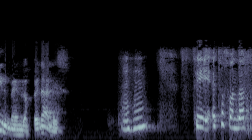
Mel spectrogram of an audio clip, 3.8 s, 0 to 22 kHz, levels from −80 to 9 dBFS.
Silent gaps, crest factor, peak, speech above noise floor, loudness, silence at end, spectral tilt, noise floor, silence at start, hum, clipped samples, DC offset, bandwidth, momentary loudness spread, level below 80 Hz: none; 16 dB; -8 dBFS; 50 dB; -22 LUFS; 0 s; -3 dB/octave; -72 dBFS; 0 s; none; under 0.1%; under 0.1%; 8 kHz; 19 LU; -62 dBFS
